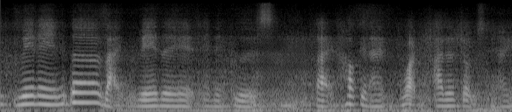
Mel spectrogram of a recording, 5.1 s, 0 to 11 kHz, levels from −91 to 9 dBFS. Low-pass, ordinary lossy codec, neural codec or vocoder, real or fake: 9.9 kHz; none; codec, 24 kHz, 0.5 kbps, DualCodec; fake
